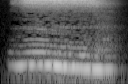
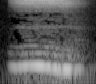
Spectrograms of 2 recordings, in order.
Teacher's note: Sounds very similar to the voiceless sound, of course, which is s. However, because this sound is voiced, we hear and feel vibration · With this sound, I have the tongue inside my mouth. It is not between my teeth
